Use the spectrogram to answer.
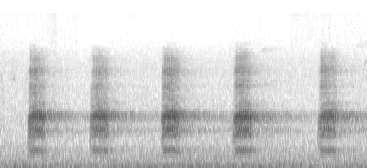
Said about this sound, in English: We leave the Methow Valley in eastern Washington state and head to the coast of southern Oregon. Prairie Creek, Redwoods State Park, an ancient forest. Fog lays heavy among the towering redwoods and hemlocks. A raven calls out.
